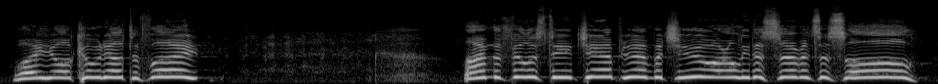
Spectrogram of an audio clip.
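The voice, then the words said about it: Gruff taunting giant warrior voice. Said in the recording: “my best Goliath imitation. I think it probably sounded something like, you know, Braveheart or Goliath, Great Goliath, Braveheart, and Rocky all mixed together”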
